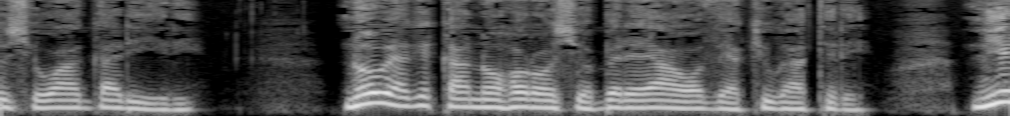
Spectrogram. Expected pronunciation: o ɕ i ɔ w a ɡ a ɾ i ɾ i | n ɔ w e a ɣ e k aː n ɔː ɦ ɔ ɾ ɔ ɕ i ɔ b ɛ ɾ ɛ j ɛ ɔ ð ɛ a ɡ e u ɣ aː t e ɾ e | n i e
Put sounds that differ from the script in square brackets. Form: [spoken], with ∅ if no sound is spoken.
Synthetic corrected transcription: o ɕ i ɔ w a ɡ a ɾ i ɾ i | n ɔ w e a ɣ e k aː n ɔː ɦ ɔ ɾ ɔ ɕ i ɔ b ɛ ɾ ɛ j [a] ɔ ð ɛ a [k] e u ɣ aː t e ɾ e | n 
